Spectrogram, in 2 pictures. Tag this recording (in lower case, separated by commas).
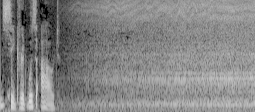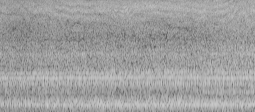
engine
